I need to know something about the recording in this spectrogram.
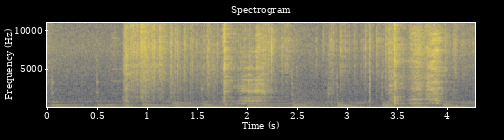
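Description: Metal spatula scraping across a cast-iron dosa pan in three or four short strokes as a crisp jowar dosa is worked loose and lifted off.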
